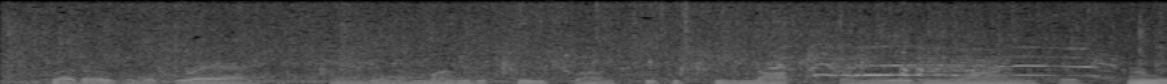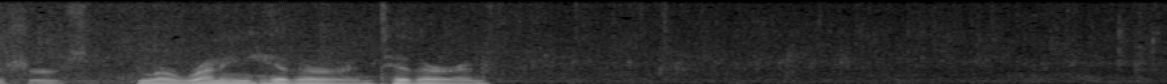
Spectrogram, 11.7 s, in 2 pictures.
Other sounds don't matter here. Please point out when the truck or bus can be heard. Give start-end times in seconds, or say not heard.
not heard.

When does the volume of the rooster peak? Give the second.
4 s.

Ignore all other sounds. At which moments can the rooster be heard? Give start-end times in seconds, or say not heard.
3.9-5.6.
